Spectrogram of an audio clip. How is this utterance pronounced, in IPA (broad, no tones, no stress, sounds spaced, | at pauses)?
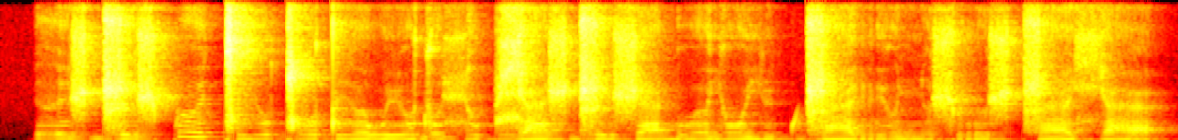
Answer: ð i ʃ ɖ͡ʐ i ʃ p ɯ ɪ̯ ǀ i ʊ̯ ɡ͡ǀ o t i ə̯ w y ʊ̯ d u ç u p ʑ æ ʃ ɖ͡ʐ i ʃ æ ɠ u ə̯ j o j y p ɖ͡ʐ æ rʲ ɯ ʊ̯ ɲ ɯ ʃ r ɯ ʃ ʈ͡ʂ æ ç æ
